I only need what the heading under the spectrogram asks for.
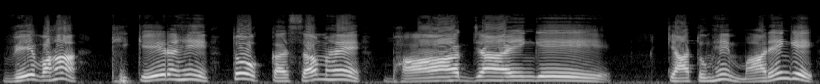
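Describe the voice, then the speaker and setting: A man's voice: high voice, expressive, extremely slow, a bit bright, clean tone, dry recording, full character voice. A man reading the lines of a scheming man who urges someone to use a pistol, in an insistent, persuasive way. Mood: urging.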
